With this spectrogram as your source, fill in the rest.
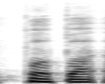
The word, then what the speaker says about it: Poppa: Hello, bonjour à tous, bienvenue sur le podcast Papa, à prononcer Papa et pas Popa, parce que sinon ça n'a aucun sens.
